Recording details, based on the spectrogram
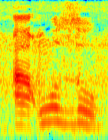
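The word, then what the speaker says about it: أَعُوذُ: Ternyata ini hamzah. A'udzu. Ini kan zal bukan dal.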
